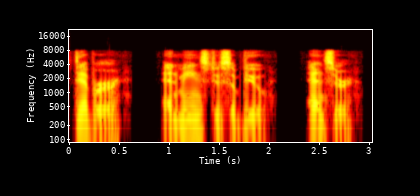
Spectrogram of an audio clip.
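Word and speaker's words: דֶּבֶר: and the Hebraic word for pestilence is XAC, pronounced Deber, and means to subdue, answer, appoint, bid, command, destroy, say, speak, as a spokesman.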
